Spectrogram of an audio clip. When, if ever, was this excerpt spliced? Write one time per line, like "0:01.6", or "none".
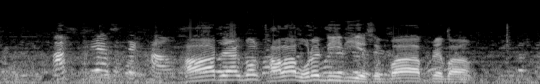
0:01.8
